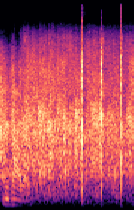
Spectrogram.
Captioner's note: applause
